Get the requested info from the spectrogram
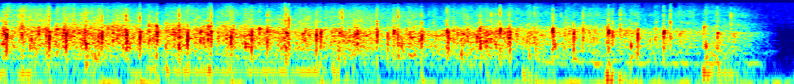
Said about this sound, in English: I was very excited for DC Pride last year, and the fact that they're bringing it back is even more exciting, especially with all the other books that we're getting along with it. Let's give it a round of applause, shall we?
